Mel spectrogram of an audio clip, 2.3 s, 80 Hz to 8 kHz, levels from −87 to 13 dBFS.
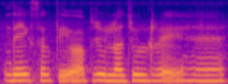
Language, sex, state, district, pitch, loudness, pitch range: Hindi, female, Haryana, Rohtak, 210 Hz, -15 LUFS, 205-215 Hz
